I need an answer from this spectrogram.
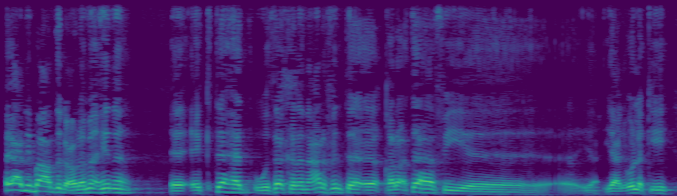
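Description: A man's voice: mid-range voice, lively intonation, fast talker, mellow. A man with an Egyptian Arabic accent teaching a lesson on Quranic verses, often asking the class a question and answering it himself. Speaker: religious teacher.

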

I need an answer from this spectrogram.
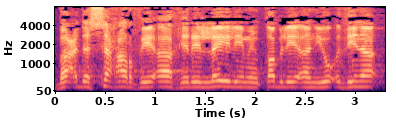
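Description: A man's voice: sits high, little pitch movement, brisk, bright, forceful tone, lo-fi sound. A man giving a religious lesson as a preacher, emphatic and rhetorical, sometimes chanting phrases. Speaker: Islamic preacher.

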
